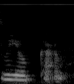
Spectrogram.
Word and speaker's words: Liubka: It's Liubka. I'm pretty more confident in that, especially because the event hosts of this event, that's how they pronounce it.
